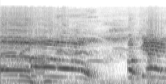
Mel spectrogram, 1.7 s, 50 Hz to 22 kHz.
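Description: A man lets out a loud, drawn-out yell with a wavering pitch, close to the microphone, breaking briefly before a final shorter shout, after his trivia answer of 14 to a question about how many years Michael worked at Dunder Mifflin is ruled wrong.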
